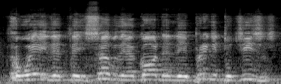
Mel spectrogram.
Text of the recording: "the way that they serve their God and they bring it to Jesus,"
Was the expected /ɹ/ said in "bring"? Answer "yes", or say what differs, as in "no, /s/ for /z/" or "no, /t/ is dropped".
yes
